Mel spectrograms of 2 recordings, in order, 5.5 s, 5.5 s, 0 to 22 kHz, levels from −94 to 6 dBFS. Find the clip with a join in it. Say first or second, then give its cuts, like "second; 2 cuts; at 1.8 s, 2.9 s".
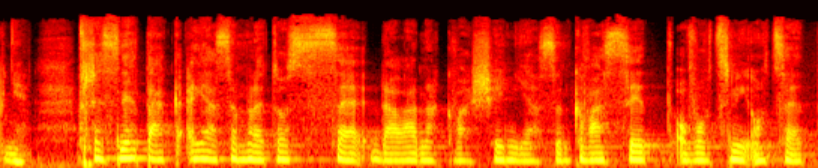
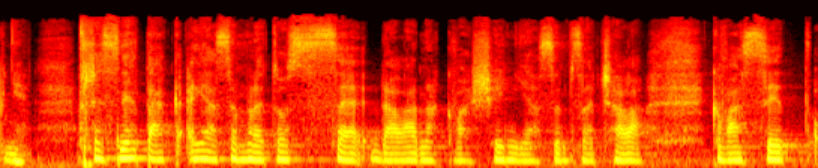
first; 1 cut; at 3.8 s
